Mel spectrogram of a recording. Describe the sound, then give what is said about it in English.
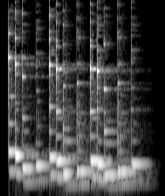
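The classic Nokia ringtone plays from a worn mobile phone inside a purse, a quick bright melody of plucked electronic notes about three seconds long, clear, with no one speaking. “Nokia's famous ringtone yanks my brain from its frantic rumination over my lack of alternative money making prospects.”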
